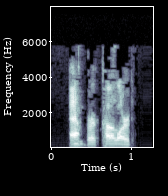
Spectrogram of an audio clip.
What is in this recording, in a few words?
"amber-coloured", English; adjectives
